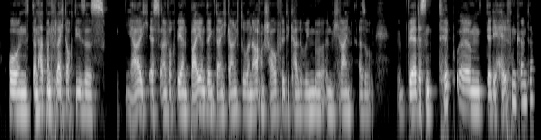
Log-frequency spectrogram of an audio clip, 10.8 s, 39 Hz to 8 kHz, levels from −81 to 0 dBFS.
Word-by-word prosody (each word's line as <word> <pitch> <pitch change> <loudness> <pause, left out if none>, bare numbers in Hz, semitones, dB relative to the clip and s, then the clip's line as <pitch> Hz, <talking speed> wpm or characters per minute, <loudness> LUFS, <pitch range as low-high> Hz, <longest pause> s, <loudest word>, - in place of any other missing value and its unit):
und 120 -2 +3
dann 120 - +2
hat 135 +1 0
man 125 - +3
vielleicht 125 0 0
auch 125 0 -4
dieses: 120 -2 +4 0.3
„Ja 125 - -2
ich 125 0 -3
esse 125 -1 +2
einfach 120 +1 -5
während 120 -1 0
bei 120 +5 +3
und 125 -1 -2
denke 125 0 -1
da - - -2
eigentlich 115 +1 -5
gar 120 +1 -3
nicht 125 0 -8
drüber 120 -1 -5
nach 125 +4 0
und 125 - -7
schaufel 125 +2 -4
die 115 - -14
Kalorien 120 +1 -5
nur 120 -1 -6
in 120 - -6
mich 120 0 -9
rein.“ 120 0 -3
Also 115 -1 -10 0.7
wär 120 0 +7
das 130 - +8
'n 125 0 -3
Tipp 155 +2 -3
ähm, 125 -2 +1
der 120 - +2
dir 115 - -2
helfen 170 +4 -4
könnte? 170 +3 -8
120 Hz, 215 wpm, -23 LUFS, 120-125 Hz, 0.7 s, das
